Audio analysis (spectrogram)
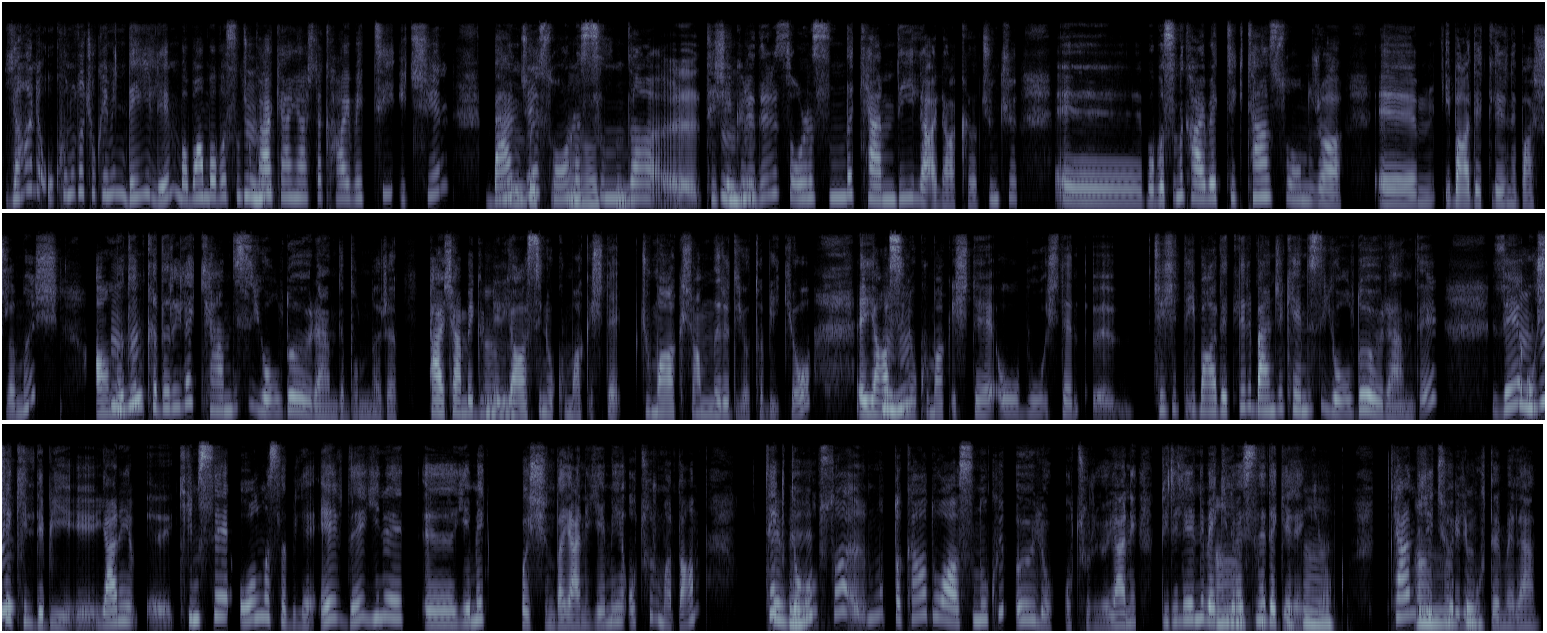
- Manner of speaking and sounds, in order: other background noise; tapping
- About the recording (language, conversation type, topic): Turkish, podcast, Hangi gelenekleri gelecek kuşaklara aktarmak istersin?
